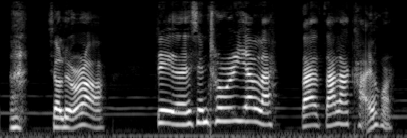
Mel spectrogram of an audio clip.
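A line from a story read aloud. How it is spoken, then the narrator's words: Smiling. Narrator (Chinese): 陈伟呢……就笑着说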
